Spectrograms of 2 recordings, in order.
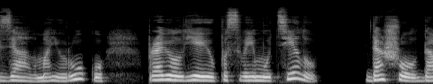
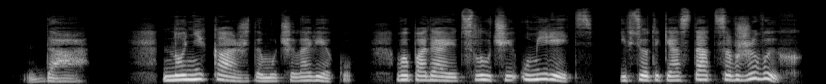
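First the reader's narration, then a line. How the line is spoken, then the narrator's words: Plain. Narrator (Russian): ответил он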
